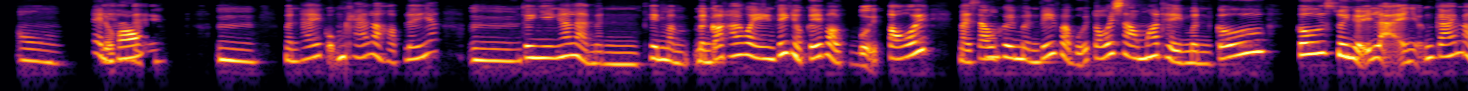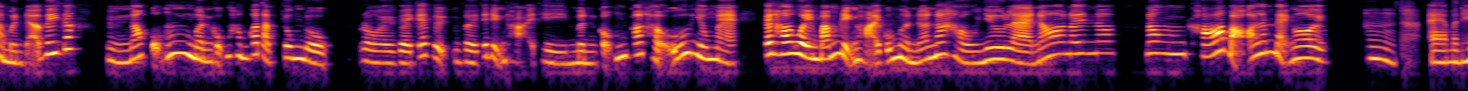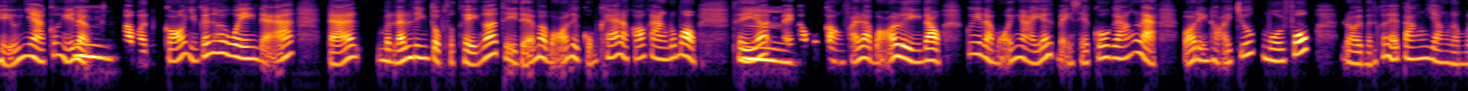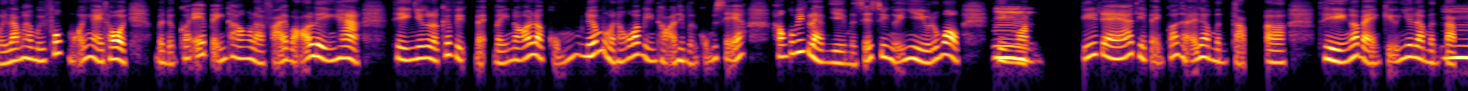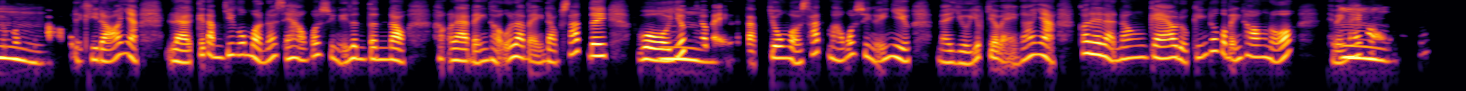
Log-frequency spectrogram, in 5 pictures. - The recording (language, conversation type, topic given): Vietnamese, advice, Mình vừa chia tay và cảm thấy trống rỗng, không biết nên bắt đầu từ đâu để ổn hơn?
- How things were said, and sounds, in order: tapping; other background noise; unintelligible speech; unintelligible speech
